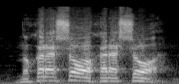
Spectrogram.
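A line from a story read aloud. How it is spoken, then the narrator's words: Grumbling. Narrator (Russian): проворчал он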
